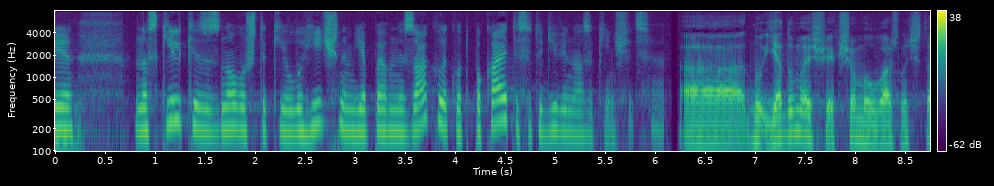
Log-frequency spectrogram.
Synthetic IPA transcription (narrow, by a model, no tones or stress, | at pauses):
i | nɐskʲilʲkɪznɔʋʊʃt̪ɐkʲɪlˠɔɦʲit͡ʃnɪmjɛpɛwnɪjzɑklˠɪkɔt̪pɔkɑjet̪esʲɐt̪ɔdʲiʋʲinɑzɐkʲḭnʲt͡ʃɪt͡sʲːɐ̰ | nujad̪umɐjʊʃt͡ʃɔjɐkʃt͡ʃɔmɪʊʋɑʒnɔt͡ʃɪ̥t̪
